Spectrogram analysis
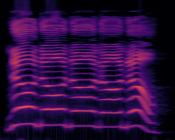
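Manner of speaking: loud, high, insistent "no"s; eager shouting. A narrator's reading. Judy calls out to Mister Todd, loud and high. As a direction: blurt it out over and over.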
